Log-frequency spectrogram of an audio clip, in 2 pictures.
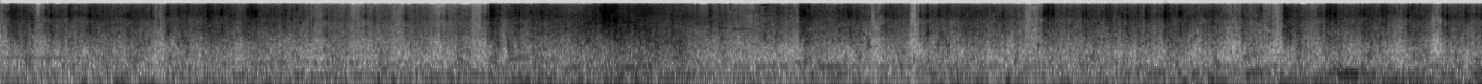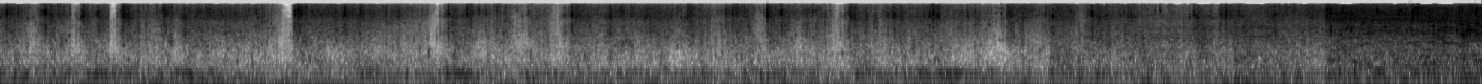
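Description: Footsteps run quickly through grass and shallow water.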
